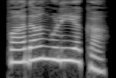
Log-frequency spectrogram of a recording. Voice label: "ಪಾದಾಂಗುಳೀಯಕ", Kannada

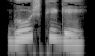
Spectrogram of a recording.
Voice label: "ಗೋಷ್ಠಿಗೆಯ್", Kannada; gōṣṭhigey

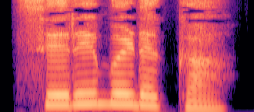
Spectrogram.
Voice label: "ಸೆರೆಬಡಕ", Kannada; serebaḍaka; noun

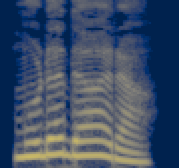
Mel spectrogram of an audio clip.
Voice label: "ಮಟ್ಟತರ", kannada

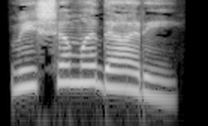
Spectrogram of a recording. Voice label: "ವಿಷಮದಾರಿ", kannada

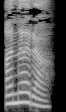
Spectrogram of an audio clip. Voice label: "ಅನೂರು", Kannada

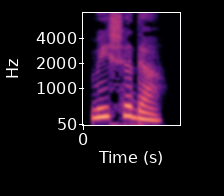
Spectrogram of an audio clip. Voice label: "ವಾಶಿತ", Kannada

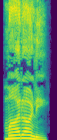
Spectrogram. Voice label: "ಮಾರಾಳ್", kannada

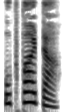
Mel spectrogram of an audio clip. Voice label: "ಉಪ್ಪಟ್ಟ", Kannada

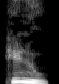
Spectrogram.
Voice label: "ಹಿಳ್ಳು", kannada

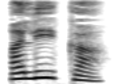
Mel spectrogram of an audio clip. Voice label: "ಆಲುಕ", kannada

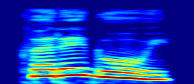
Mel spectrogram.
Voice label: "ಖೈರ್‍ಕಾಯಿ", Kannada

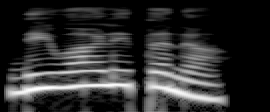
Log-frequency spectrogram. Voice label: "ದಿವಾಳಿತನ", kannada

